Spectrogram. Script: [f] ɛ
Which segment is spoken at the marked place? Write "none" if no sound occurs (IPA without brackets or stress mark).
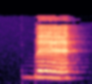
b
